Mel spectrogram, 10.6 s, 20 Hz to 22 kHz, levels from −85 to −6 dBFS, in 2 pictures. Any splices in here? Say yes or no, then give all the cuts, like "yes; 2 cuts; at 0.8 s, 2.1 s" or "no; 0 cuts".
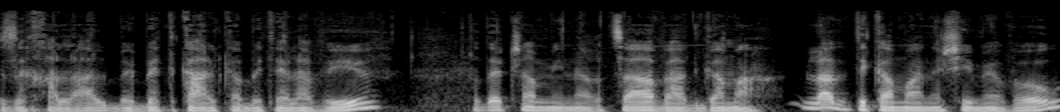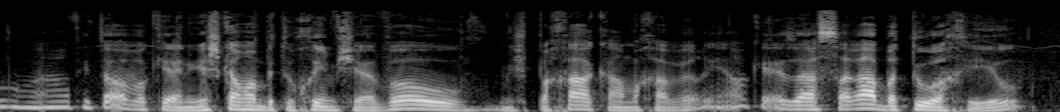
yes; 2 cuts; at 2.3 s, 3.9 s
